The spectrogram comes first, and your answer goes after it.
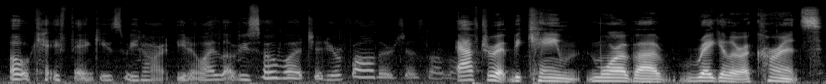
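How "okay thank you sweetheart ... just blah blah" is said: soft, hushed and much quieter, rising high at the end; mother's hush. Retold or imitated. Mother thanking her daughter at night, hushed and soft. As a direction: murmur it to the child like a fading goodnight. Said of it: "Mom, I will take your contacts out".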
